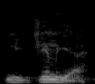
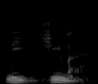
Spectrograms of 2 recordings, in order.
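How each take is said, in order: First: The name ends with an extra 'ee-a' sound. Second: The name ends cleanly with a 'ma' sound. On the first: The speaker calls it wrong. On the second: The speaker calls it right.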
